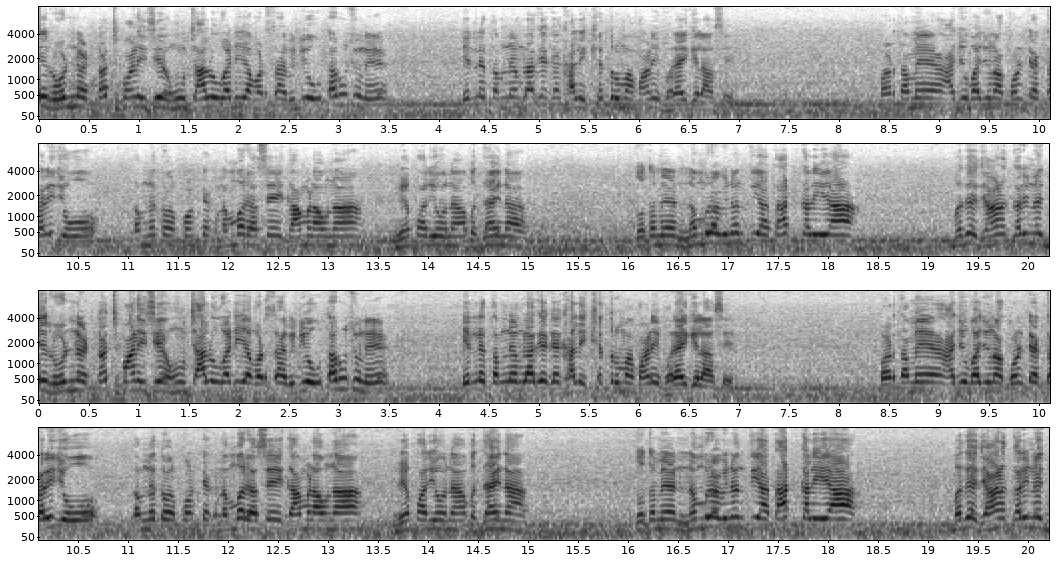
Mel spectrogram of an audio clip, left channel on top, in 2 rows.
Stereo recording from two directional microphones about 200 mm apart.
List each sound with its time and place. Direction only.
0.1 s speech: 20° right (ahead or behind)
8.4 s speech: 5° right (ahead or behind)
14.1 s a man's voice: 35° right (ahead or behind)
16.0 s a man's voice: 25° right (ahead or behind)
16.8 s speech: 5° right (ahead or behind)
